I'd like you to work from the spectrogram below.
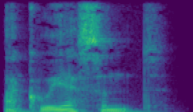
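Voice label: "acquiescent", British English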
